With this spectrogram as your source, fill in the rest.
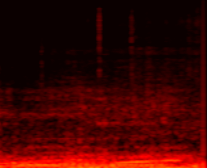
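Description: A Holden VT monster truck engine runs at its first start-up with a deep, steady, loud rumble close by, and no voices over it.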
